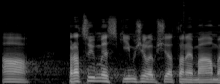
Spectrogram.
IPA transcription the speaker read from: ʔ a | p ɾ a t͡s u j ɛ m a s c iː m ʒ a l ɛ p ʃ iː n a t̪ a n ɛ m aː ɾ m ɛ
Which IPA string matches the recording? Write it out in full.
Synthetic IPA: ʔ a | p ɾ a t͡s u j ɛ m ɛ s c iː m ʒ ɛ l ɛ p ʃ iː d a t̪ a n ɛ m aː m ɛ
